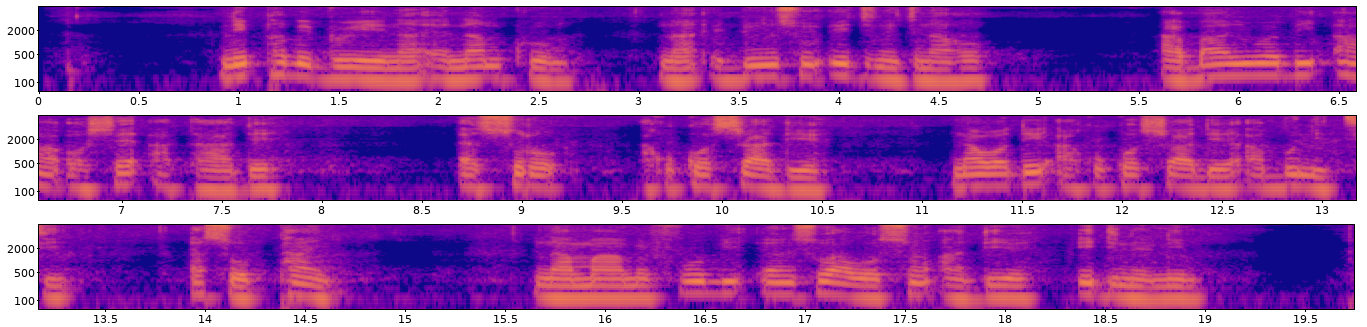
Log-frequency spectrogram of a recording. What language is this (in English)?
Akan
